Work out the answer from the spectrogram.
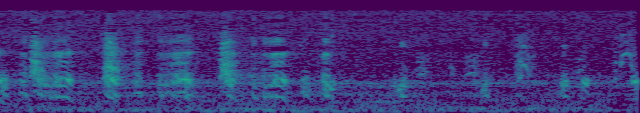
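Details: A single Chukar partridge in spring snow on a rooftop during a hunt, early in the season and not yet very aggressive but experienced, gives harsh, clucking chuk notes in uneven bursts, several per second, with a faint hiss behind.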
